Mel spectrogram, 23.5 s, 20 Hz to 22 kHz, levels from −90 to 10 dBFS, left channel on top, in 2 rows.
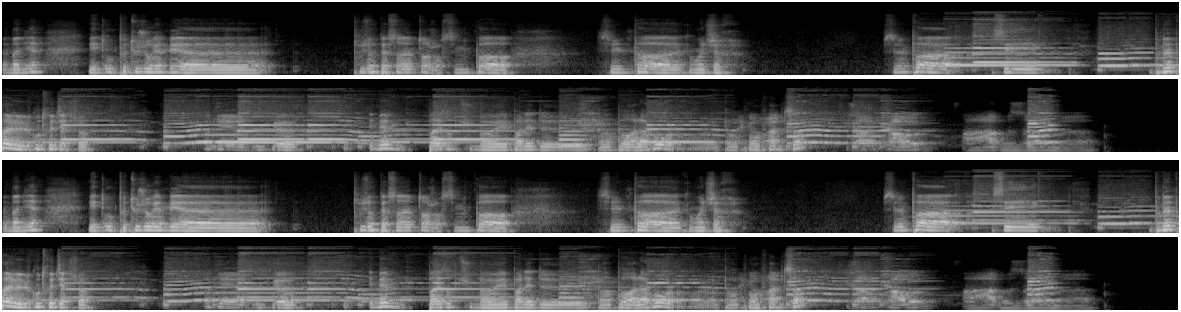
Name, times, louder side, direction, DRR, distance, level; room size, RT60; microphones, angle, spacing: voice 1, 0.0-2.6 3.5-5.5 6.0-7.4 8.8-10.5 11.5-12.6 14.3-15.0 15.4-19.8 20.2-20.3, right 2 dB, 15° right, 0.4 m, -23 dB
sound 1, 9.1-19.1 19.6-21.0 22.0-22.3, left 4 dB, 10° left, 0.8 m, -26 dB
voice 2, 13.8-14.2 19.1-19.5 20.2-21.0 21.4-22.6, right 1 dB, 50° left, 1.3 m, -32 dB
4.2 x 2.9 x 2.3 m
head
